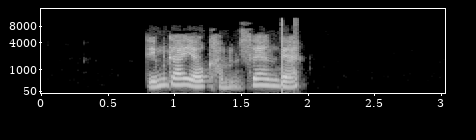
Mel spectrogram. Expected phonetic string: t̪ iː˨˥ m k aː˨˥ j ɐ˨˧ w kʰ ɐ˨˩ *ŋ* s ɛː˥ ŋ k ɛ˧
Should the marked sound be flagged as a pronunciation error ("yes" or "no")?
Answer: yes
